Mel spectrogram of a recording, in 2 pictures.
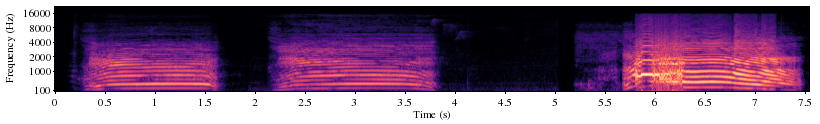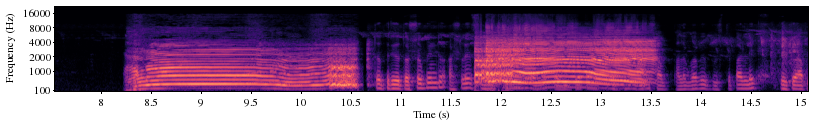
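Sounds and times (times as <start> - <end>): cow mooing: 0.3 - 3.9, 5.7 - 7.5, 8.3 - 10.6, 11.8 - 13.6.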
